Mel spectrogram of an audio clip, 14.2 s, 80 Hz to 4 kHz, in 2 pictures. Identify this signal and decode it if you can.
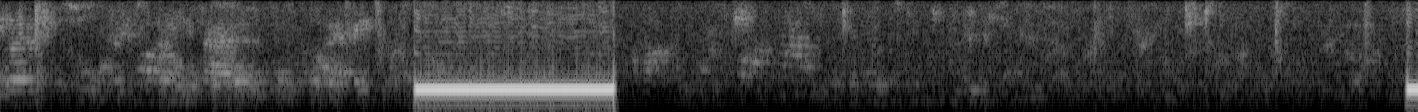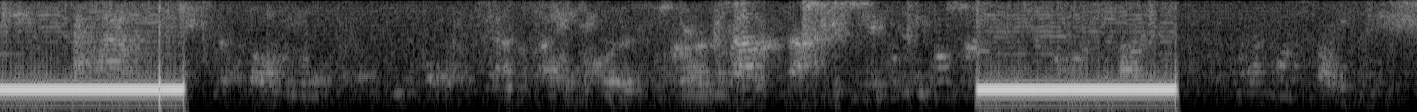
Ringback tone (Europe, 425 Hz), with speech.
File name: out- -2017- - - .27134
